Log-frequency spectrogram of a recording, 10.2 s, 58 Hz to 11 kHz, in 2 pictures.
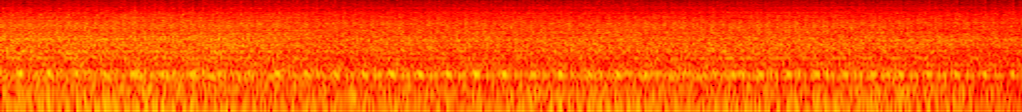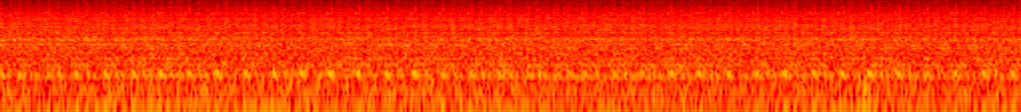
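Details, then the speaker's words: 2010 Ford Edge 3.5L V6 first start after valve cover gasket replacement: steady even idle, smooth hum, no ticking, knocking or rattles; no weird noises, sounds good. "yeah sounds good yep I didn't hear any weird noises"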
